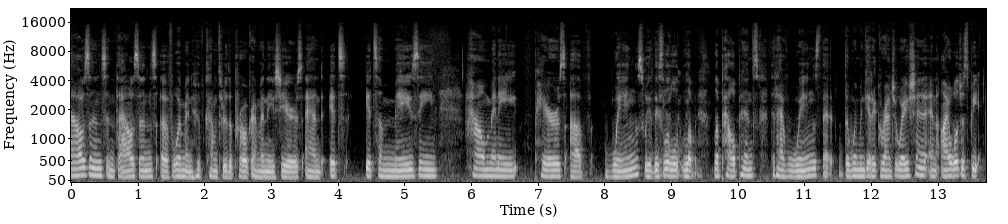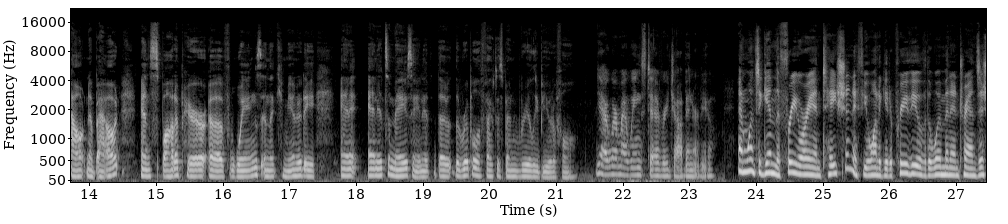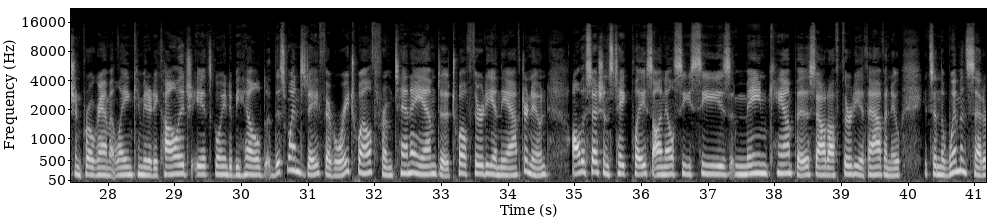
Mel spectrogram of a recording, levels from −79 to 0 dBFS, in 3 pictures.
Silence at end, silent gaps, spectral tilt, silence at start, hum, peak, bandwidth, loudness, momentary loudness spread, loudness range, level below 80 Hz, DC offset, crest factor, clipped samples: 0 s; none; -5 dB/octave; 0 s; none; -4 dBFS; 16 kHz; -20 LUFS; 8 LU; 5 LU; -52 dBFS; under 0.1%; 16 dB; under 0.1%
